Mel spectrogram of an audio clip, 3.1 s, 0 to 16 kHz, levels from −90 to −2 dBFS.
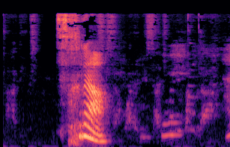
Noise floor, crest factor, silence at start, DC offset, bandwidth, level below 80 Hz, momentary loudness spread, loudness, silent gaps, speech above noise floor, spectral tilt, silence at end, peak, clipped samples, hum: -48 dBFS; 22 dB; 0.4 s; under 0.1%; 12 kHz; -58 dBFS; 24 LU; -16 LUFS; none; 29 dB; -2 dB/octave; 0 s; -2 dBFS; under 0.1%; none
